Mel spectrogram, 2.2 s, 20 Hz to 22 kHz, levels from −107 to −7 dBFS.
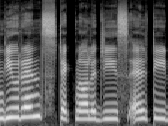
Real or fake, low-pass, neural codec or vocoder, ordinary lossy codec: real; none; none; none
